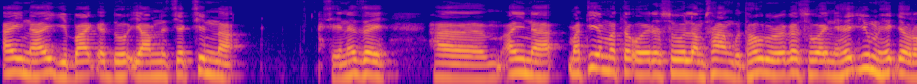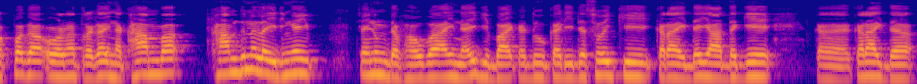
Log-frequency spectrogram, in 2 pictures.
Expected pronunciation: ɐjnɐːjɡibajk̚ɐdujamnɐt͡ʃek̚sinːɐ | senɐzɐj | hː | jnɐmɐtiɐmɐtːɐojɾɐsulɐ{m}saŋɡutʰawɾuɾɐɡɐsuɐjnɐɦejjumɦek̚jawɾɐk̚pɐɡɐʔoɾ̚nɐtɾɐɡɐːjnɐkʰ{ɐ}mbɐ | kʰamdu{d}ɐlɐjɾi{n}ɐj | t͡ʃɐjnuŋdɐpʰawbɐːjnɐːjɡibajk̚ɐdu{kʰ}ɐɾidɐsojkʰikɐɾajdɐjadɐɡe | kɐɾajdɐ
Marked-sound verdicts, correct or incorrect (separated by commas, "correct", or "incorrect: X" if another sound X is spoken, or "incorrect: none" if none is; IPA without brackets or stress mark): correct, incorrect: a, incorrect: n, incorrect: ŋ, incorrect: k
